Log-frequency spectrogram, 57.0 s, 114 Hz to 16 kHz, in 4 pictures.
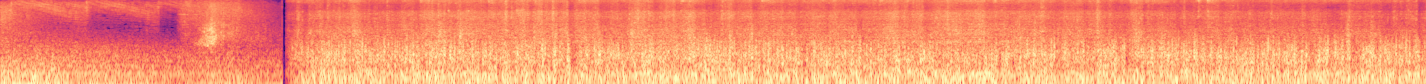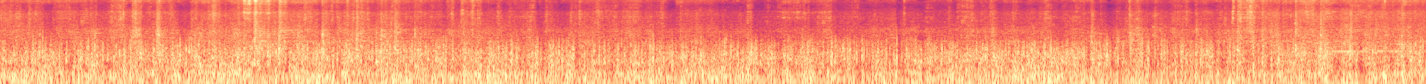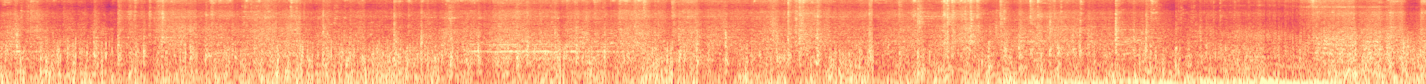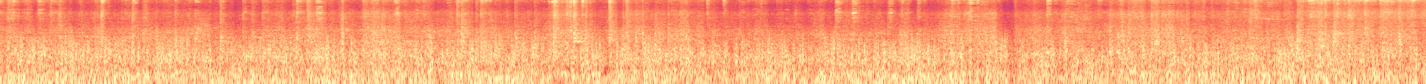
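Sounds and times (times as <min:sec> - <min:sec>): deep hum: 0:00.0 - 0:02.9, 0:38.5 - 0:42.9
train wheels clattering on rails: 0:02.9 - 0:57.0.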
